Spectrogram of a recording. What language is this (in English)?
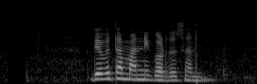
Nepali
